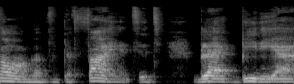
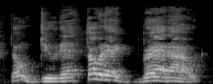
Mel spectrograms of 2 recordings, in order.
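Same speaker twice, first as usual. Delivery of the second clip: scolding; 4 semitones higher, 5 dB louder than usual. Acted. Mother scolding her son.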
